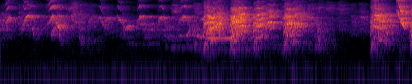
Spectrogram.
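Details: Pet Quaker parrots, two birds, shriek loudly against recorded budgerigar chirping and singing; dense rapid chatter swells into strong harsh bursts midway and again near the end.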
